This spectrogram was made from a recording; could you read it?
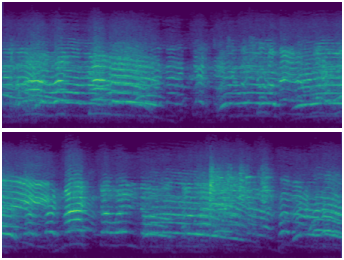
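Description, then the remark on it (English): An angry crowd of many voices roars and shouts together in a loud, continuous swell, rising and dipping in waves of yelling, as it tries to take a man from a sheriff and his deputy. “Because they aren't certain they can prevent the crowd from taking you. And then the tide rises to a terrifying peak.”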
